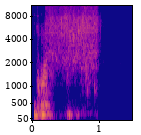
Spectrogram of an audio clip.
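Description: A short burst of running tap water splashes for about a second, then cuts off to silence.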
